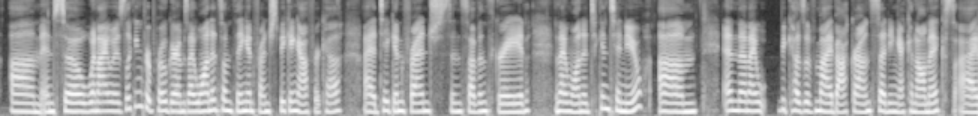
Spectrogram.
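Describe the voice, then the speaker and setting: An unremarkable speaking voice from a woman with an American accent, fairly high in pitch, fairly even in intonation and fairly quick in pace, in a very clean, dry, close recording with a silent background and no echo. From Massachusetts, Foxborough. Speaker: peace researcher and university student. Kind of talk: radio interview. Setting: studio.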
